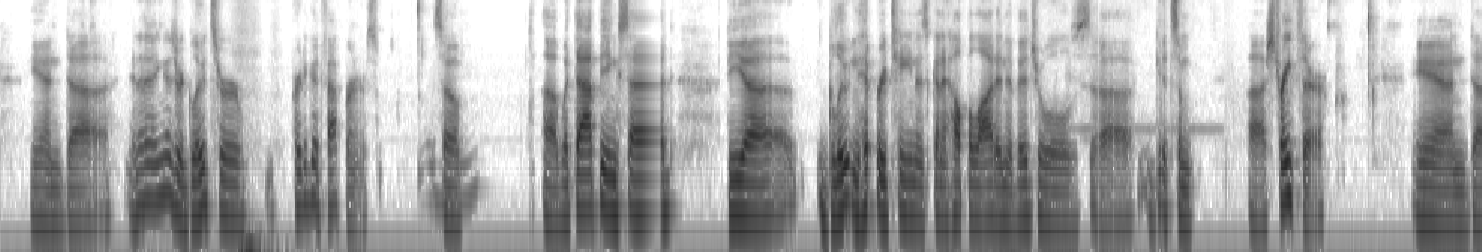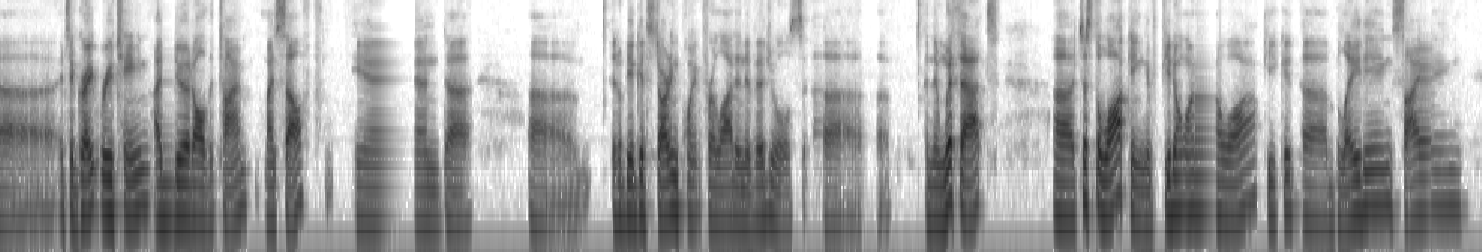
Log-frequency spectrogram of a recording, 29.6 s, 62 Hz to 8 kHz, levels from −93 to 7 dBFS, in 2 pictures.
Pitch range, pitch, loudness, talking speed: 110-135 Hz, 120 Hz, -22 LUFS, 175 wpm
